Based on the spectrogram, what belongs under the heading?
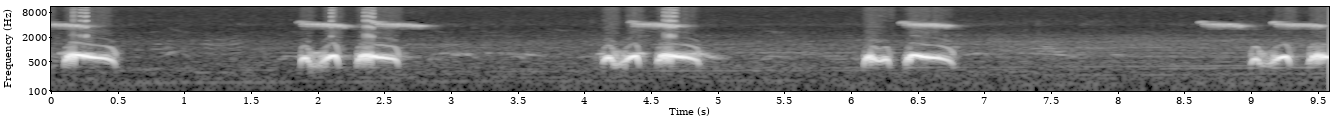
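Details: Caged lure spotted dove pressing out its coo in a practiced pattern: five clipped double-then-long coo phrases roughly every two seconds, with faint thin high chirps in the background.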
